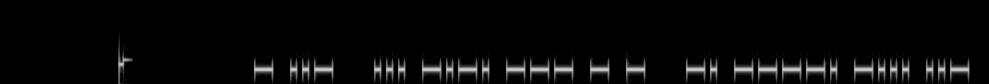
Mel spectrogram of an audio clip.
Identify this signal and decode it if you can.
Morse code, heard as a keyed tone, about 20 wpm, 700 Hz. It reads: TU SCOTT N9BU
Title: K1USN SST QSO Practice - 20wpm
